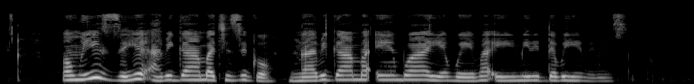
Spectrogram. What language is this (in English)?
Ganda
